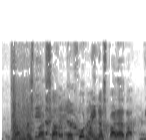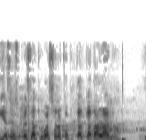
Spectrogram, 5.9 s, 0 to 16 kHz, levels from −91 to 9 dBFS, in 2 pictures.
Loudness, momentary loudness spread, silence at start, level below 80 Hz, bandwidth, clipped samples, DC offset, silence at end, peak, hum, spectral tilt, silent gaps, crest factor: -15 LUFS; 9 LU; 0.05 s; -36 dBFS; 11.5 kHz; under 0.1%; under 0.1%; 0 s; -2 dBFS; none; -4 dB/octave; none; 14 dB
